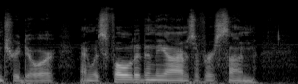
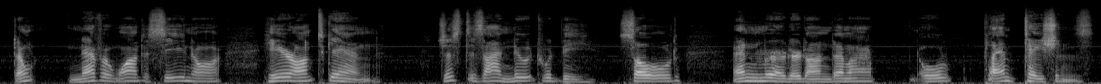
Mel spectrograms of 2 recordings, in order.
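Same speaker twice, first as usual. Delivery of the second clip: grief-stricken bitterness; 7 semitones higher, 5 dB louder than usual. Acted. Chloe learns husband died.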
